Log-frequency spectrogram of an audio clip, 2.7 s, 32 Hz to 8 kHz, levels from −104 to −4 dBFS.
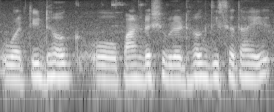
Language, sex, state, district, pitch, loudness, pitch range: Marathi, female, Goa, North and South Goa, 175 Hz, -16 LUFS, 160-175 Hz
